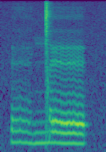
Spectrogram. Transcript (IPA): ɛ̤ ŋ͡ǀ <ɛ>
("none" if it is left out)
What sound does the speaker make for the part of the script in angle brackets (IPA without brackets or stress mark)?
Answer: ɛ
